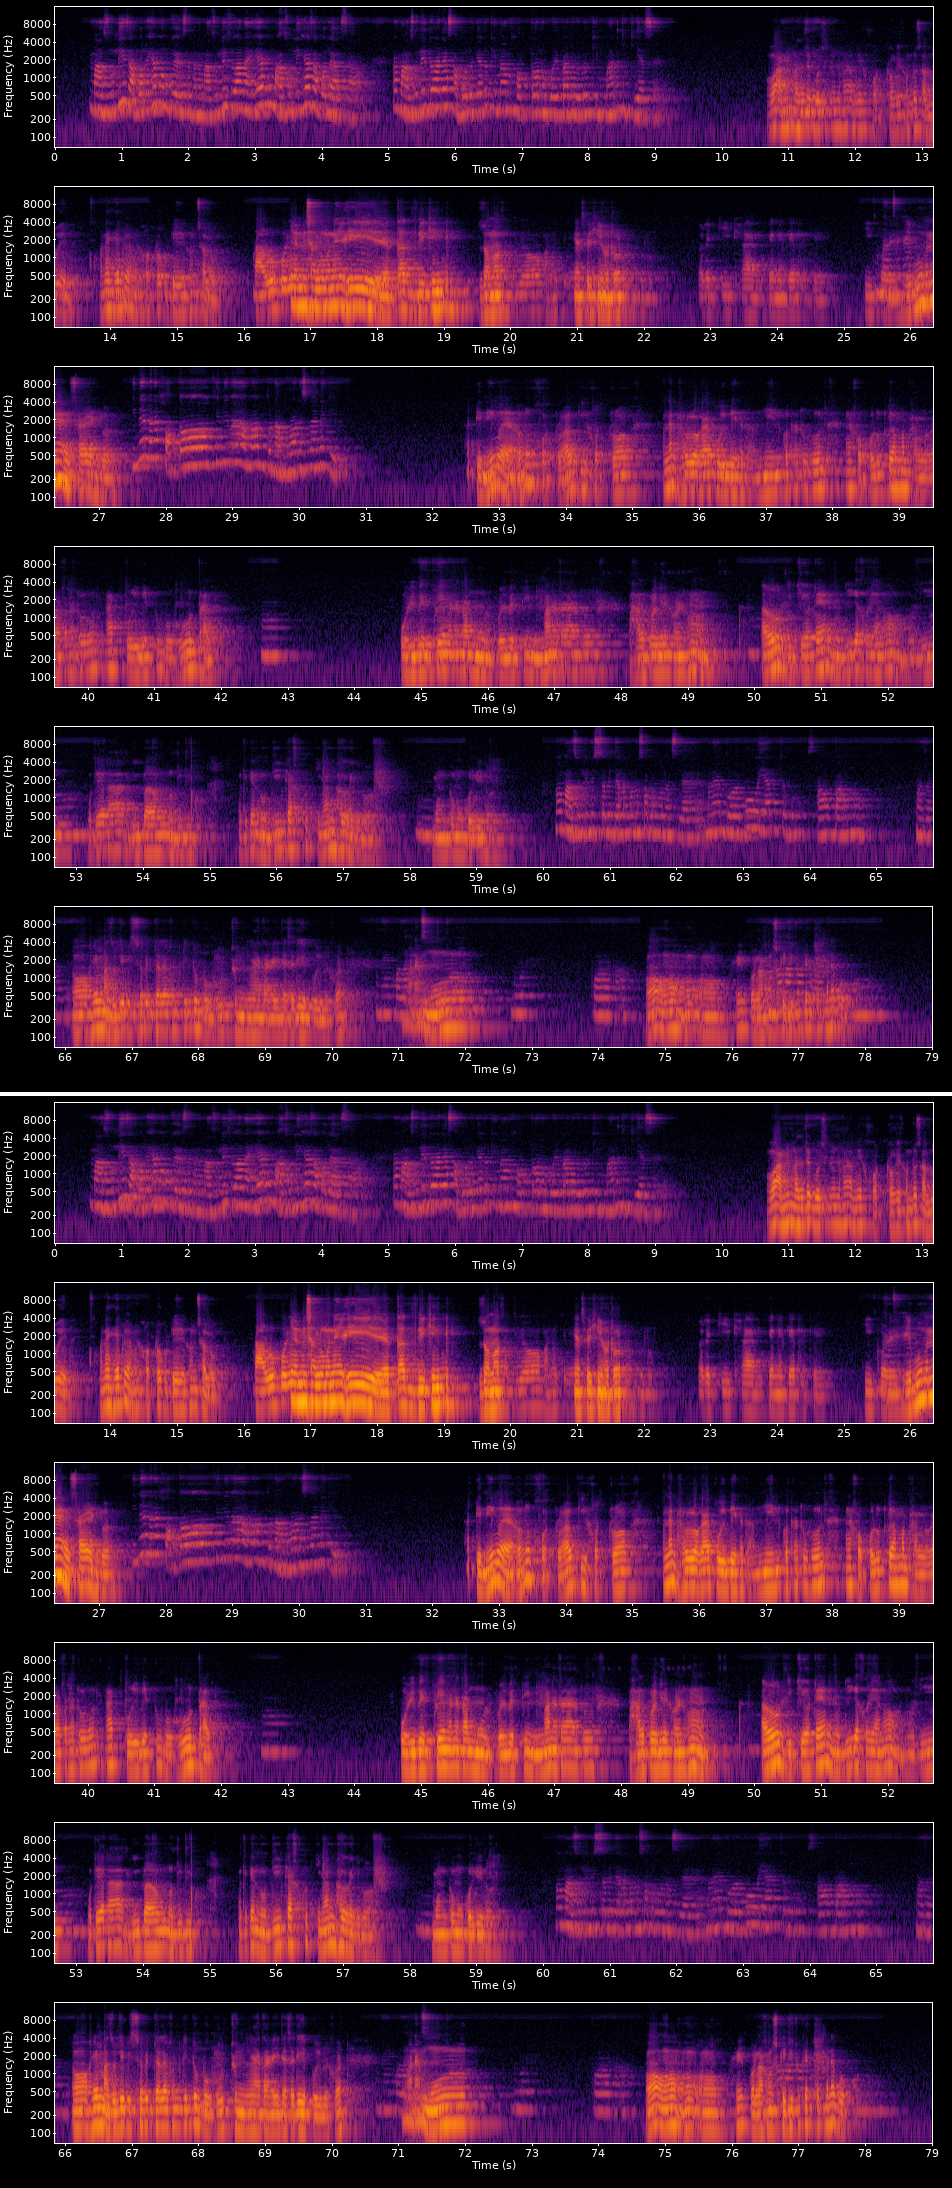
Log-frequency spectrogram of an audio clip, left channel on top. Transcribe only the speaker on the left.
মাজুলী যাবলৈহে মন গৈ আছে মানে মাজুলী যোৱা নাই হে মোৰ মাজুলীহে যাবলৈ আছা আৰু মাজুলীত ধ এতিয়া চাবলগীয়াাতটো কিমান সত্ৰ নগৰী ধৰি লও কিমান কি কি আছে
শুনিহে
অ',
অ',
কিমান
চাগে
ভাল
এনে মানে সত্ৰ খিনি বা আমাৰ নামঘৰ নিচিনাই নেকি
অ
এনেই
আৰু
অ',
অ', অ',
উম।
মোৰ মাজুলী বিশ্ববিদ্যালয়খনো চাব মন আছিলে মানে বয়বো ইয়াত চাওঁ পাওঁ ন মাজে মাজে
মানে কলা
সংস্কৃতিটো
বহুত পৰত আৰু
উন্নত
মানদণ্ডৰ
আৰু এইটো
উম।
